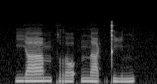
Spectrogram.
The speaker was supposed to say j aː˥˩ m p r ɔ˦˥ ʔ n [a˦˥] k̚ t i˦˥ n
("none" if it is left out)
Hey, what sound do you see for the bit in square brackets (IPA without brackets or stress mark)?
a˦˥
